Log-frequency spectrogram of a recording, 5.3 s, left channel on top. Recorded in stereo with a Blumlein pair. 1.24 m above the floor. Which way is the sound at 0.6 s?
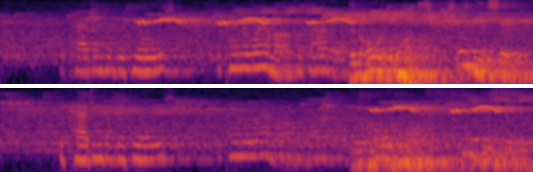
30° right.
